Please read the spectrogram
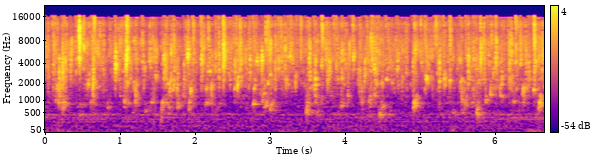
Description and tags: The sound of rain running down a storm drain in a California light drizzle. The microphone was placed very close to the drain and the sound is very dense with a few reverberating lows and some high pitched splashes.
